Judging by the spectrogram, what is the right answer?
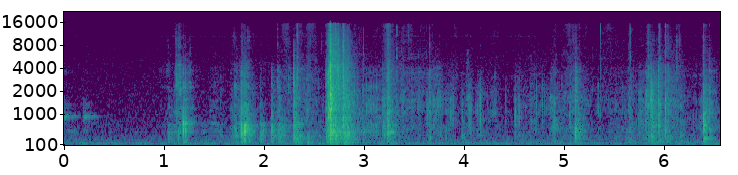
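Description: Plastic toy packaging being handled and crinkled: irregular rustles and clicks, with the loudest crackle about two and a half seconds in.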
